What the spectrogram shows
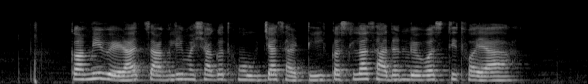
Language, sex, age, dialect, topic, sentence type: Marathi, female, 18-24, Southern Konkan, agriculture, question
